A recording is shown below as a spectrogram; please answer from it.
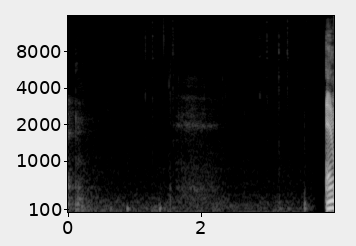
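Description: Near silence: quiet room tone with a few faint, isolated clicks spaced apart.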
